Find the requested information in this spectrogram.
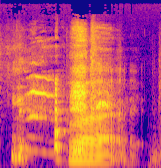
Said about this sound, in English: Pedro has a magical door that likes to open sometimes. It's my fault, y'all.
